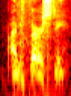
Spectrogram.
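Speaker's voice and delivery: raspy, breathless whisper; strained whisper. Acted. Dying Jesus whispering that he is thirsty. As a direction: push the words out on a dry throat. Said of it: "whispered as loudly as he could".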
